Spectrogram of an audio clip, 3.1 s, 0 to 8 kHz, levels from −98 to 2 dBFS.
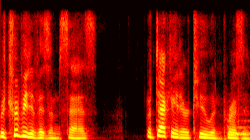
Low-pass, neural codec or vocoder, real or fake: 7.2 kHz; vocoder, 22.05 kHz, 80 mel bands, WaveNeXt; fake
